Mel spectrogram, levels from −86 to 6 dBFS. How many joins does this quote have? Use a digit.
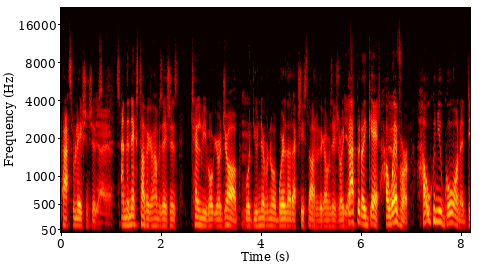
3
